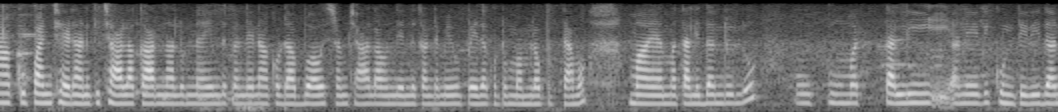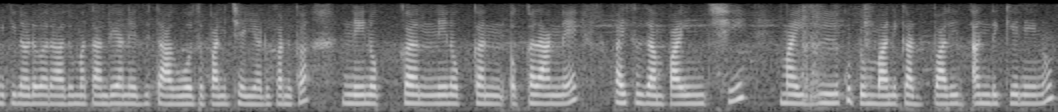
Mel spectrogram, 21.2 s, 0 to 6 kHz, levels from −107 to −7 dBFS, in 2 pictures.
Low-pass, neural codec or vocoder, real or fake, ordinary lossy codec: 5.4 kHz; none; real; MP3, 48 kbps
